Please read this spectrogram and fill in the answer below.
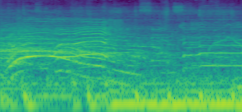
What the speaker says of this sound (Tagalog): Malakas na hiyawan!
